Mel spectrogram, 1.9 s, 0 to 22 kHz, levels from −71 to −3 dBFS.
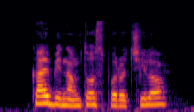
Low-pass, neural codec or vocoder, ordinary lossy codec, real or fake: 10.8 kHz; none; none; real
